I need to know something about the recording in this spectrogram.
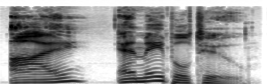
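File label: i am able to can, English, male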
